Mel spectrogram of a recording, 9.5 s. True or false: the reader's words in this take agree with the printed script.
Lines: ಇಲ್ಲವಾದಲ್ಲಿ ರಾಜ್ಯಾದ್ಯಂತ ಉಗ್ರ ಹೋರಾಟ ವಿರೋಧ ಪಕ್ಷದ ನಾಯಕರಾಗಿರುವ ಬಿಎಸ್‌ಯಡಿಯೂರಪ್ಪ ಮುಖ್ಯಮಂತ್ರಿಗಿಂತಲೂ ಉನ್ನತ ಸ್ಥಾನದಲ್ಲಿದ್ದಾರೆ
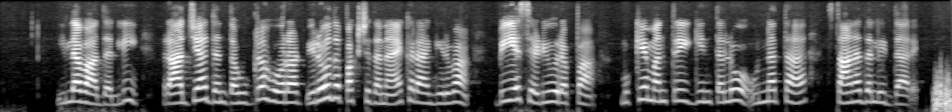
true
